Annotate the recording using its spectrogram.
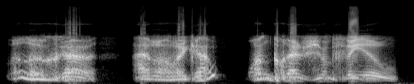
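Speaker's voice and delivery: gruff, somewhat high man's voice. Retelling what Sid said to the speaker's father; Sid's gruff voice. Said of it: "Sid had this gruff voice".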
